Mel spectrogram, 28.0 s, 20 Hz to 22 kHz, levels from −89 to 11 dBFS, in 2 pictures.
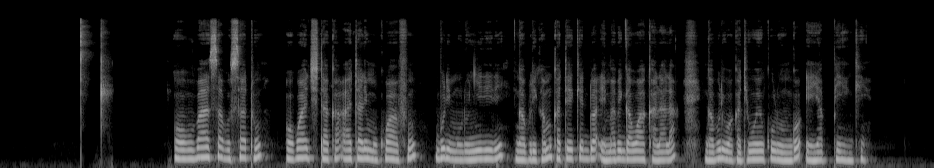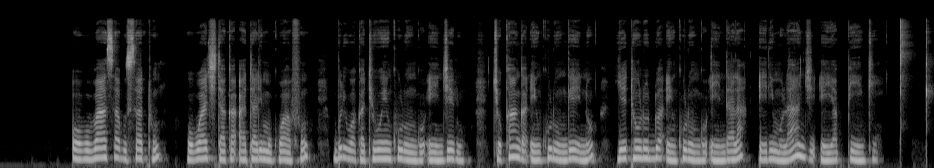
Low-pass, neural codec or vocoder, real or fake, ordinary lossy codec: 14.4 kHz; none; real; none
